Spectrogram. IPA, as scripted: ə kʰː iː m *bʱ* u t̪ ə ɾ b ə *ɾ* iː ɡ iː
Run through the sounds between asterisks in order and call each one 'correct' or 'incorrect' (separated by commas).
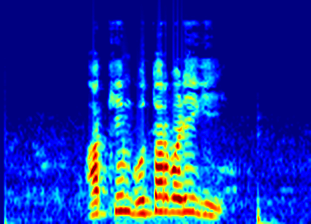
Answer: incorrect, incorrect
